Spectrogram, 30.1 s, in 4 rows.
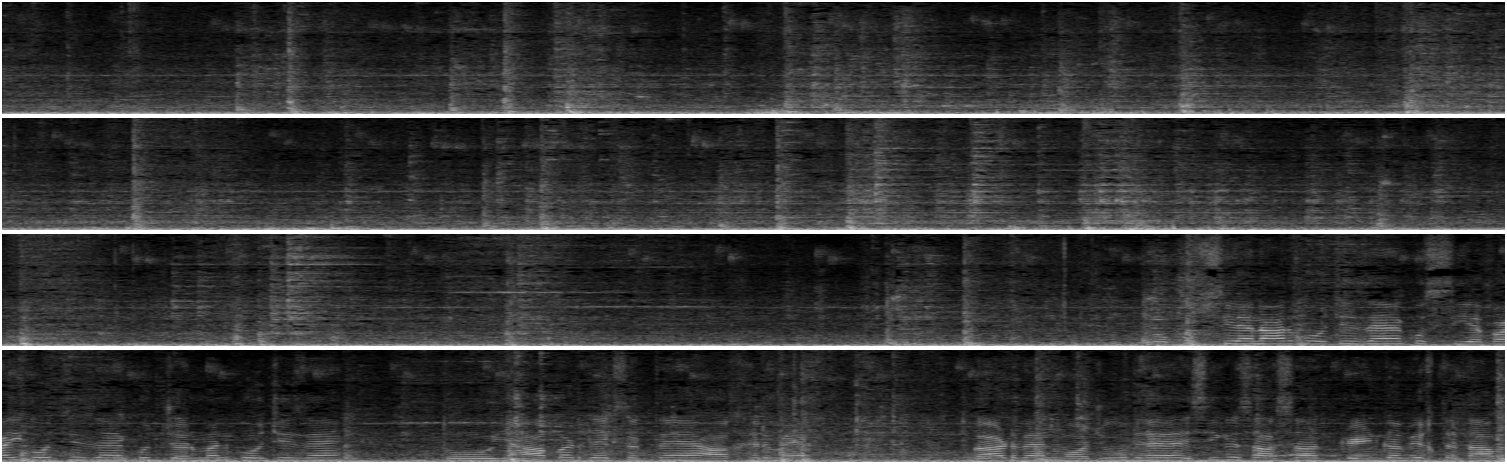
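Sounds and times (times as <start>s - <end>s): train coaches rumbling past: 0.0s - 30.0s
wheels clacking over rails: 0.0s - 30.0s.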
